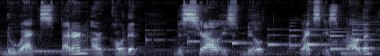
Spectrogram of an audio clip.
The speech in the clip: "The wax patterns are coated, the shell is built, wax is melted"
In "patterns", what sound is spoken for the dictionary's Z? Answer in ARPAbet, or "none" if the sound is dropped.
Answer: none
